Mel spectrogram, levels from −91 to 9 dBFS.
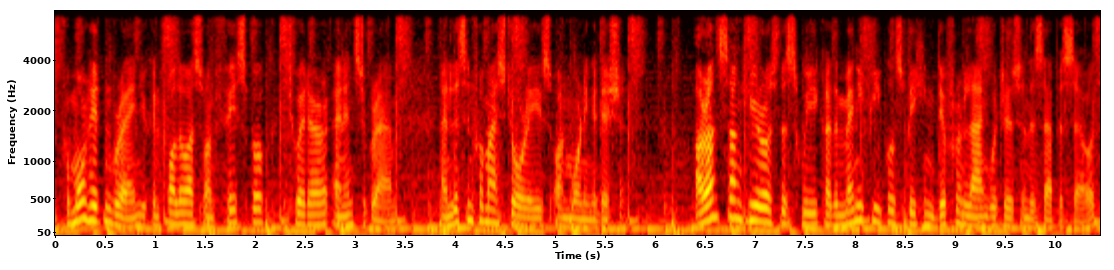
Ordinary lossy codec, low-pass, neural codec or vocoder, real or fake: Opus, 64 kbps; 7.2 kHz; none; real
